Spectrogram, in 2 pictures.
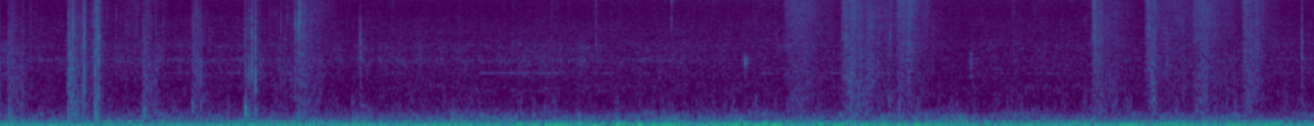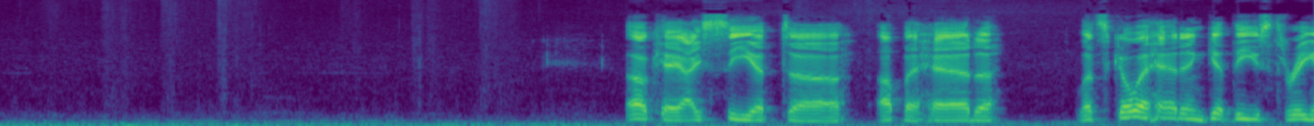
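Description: Footsteps crunch softly on dry ground.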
